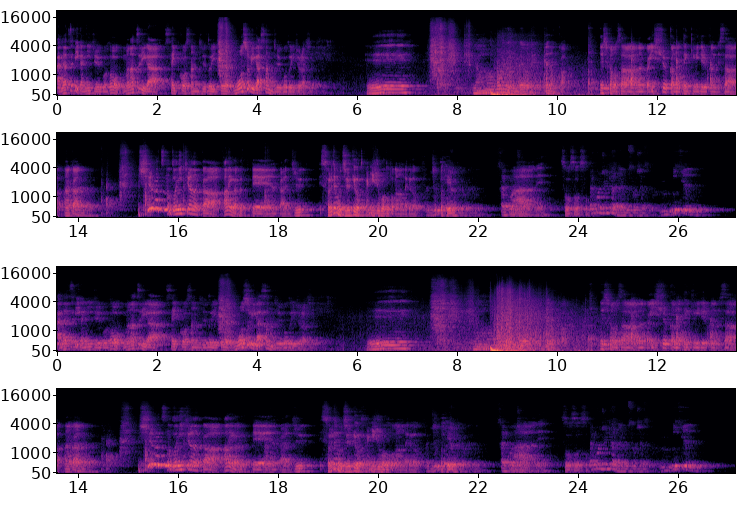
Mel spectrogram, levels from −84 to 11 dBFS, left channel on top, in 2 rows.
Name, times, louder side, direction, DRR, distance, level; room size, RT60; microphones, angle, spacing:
voice 1, 0.0-5.1 6.2-7.1 7.5-7.7 8.3-10.2 10.9-14.0 15.2-18.5 18.8-20.8 21.4-21.6 22.6-23.4 23.7-24.2, left 2 dB, 45° left, 3 dB, 0.6 m, -31 dB
voice 2, 2.6-3.2 4.8-5.4 8.3-8.9 10.9-11.1 13.9-14.3 20.9-22.1 22.4-23.0 24.2-26.5, left 1 dB, ahead, -6 dB, 2.5 m, -39 dB
sound 1, 3.2-3.7 6.1-8.3 8.8-8.9 9.5-10.0 10.6-10.8 11.2-12.0 12.3-12.7 13.0-14.1 14.5-15.7 16.1-16.2 16.6-16.7 16.9-17.3 17.7-17.9, left 3 dB, 80° left, 1.3 m, -40 dB
sound 2, 5.7-5.8 6.1-11.6 12.1-12.3 12.6-12.9, right 4 dB, 70° right, 0.4 m, -31 dB
8.8 x 6.1 x 4.2 m, 1.1 s
head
